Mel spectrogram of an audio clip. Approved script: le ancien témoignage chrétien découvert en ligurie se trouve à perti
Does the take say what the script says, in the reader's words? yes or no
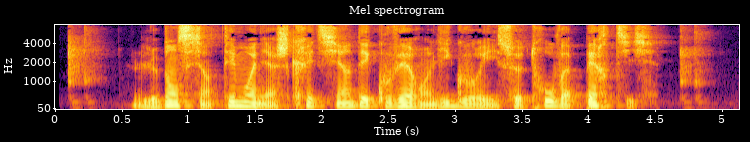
yes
